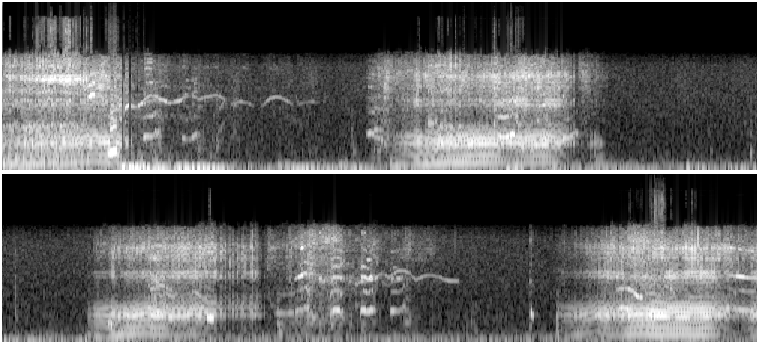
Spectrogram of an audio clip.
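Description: Loud, rattling snores on each in-breath, about every four seconds, with quieter whistling sounds between them: heavy snoring.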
